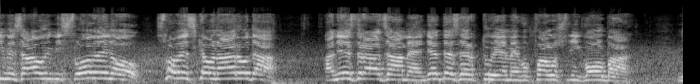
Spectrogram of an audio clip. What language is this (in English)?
Czech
